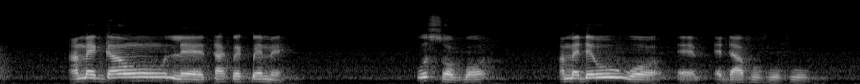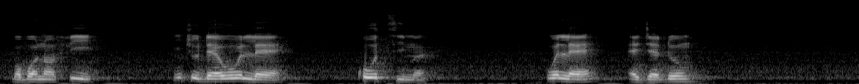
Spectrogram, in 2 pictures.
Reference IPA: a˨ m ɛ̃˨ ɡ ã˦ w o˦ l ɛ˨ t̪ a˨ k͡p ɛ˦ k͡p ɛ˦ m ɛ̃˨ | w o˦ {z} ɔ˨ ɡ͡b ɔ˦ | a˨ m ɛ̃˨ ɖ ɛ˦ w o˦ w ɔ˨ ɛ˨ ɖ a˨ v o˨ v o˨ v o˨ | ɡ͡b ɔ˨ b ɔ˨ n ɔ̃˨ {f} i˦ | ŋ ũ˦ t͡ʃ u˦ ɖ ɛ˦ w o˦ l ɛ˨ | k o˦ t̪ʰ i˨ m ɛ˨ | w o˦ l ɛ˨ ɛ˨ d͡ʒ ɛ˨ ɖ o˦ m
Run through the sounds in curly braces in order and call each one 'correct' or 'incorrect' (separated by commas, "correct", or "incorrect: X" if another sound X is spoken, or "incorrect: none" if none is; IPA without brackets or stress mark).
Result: incorrect: s, correct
